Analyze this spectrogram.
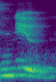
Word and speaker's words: gnu: So a GNU, that's it's new. It's how you say it is new.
